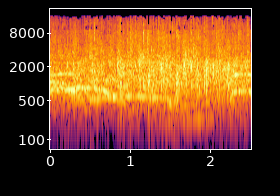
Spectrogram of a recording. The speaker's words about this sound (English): Will you clap for Chad, everybody? Clap for Chad.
